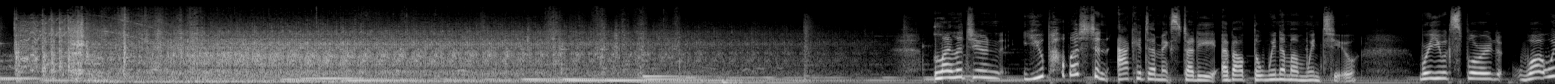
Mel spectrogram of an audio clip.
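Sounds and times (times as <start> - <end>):
truck engine idling: 0.0 - 9.3
speech: 9.4 - 15.5.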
